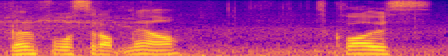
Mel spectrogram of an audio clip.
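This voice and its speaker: A young man commentating his own fishing live from an outdoor wharf at night, chatty and loudly excited when fish bite. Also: fairly high pitch, measured pace. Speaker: fishing vlogger. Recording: outdoor night recording with background noise.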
